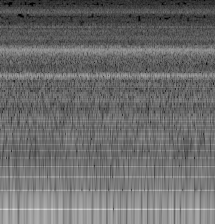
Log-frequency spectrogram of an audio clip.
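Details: Cast-iron water pump that tends to jam after sitting, switched on; steady even hum with low drone and clear whine tones, no rattle or labouring, which is the normal sound of it spinning.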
